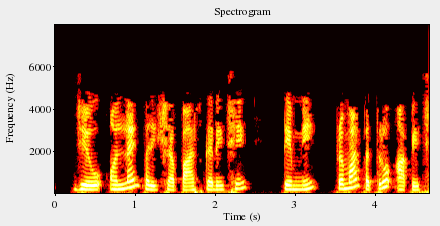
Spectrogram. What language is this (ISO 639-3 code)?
guj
